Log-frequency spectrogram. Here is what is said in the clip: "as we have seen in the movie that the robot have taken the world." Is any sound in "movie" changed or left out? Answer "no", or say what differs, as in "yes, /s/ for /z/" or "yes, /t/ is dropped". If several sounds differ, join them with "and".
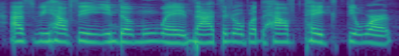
yes, /w/ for /v/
